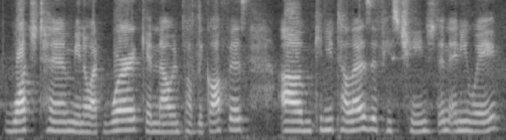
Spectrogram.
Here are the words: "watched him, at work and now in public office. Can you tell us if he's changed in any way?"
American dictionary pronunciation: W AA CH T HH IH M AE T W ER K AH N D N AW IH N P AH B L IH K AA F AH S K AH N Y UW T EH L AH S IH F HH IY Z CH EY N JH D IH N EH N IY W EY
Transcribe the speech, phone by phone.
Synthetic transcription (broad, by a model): W AA CH T HH IH M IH T W ER K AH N N AW IH N P AH B L IH K AA F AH S K AH N Y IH T EH L AH S IH F HH IY Z CH EY N JH D IH N EH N IY W EY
